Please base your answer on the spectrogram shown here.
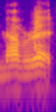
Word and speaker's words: Navarrete: It's Elorde and Navarrete, so pretty good.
